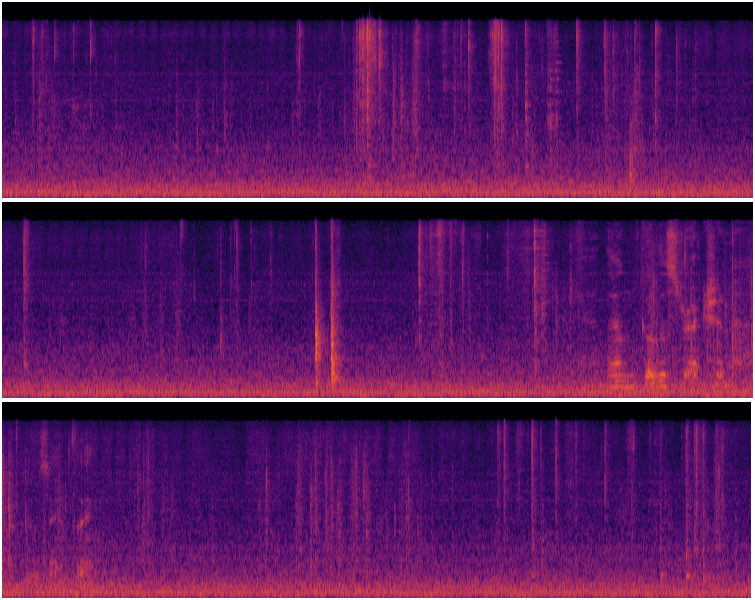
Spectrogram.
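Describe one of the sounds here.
A heat gun blows with a steady whirring hum.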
